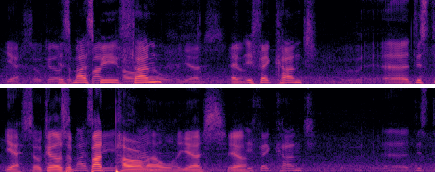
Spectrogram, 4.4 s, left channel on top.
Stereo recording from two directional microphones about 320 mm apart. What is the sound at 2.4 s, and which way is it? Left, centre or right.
Speech, left.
